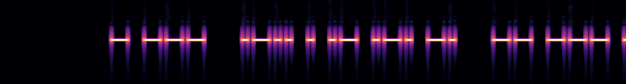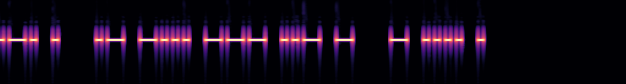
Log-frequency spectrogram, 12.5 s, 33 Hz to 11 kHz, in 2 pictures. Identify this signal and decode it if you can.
Morse code, heard as a keyed tone, about 22 wpm, 700 Hz. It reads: TO LEARN MORE ABOUT THE
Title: Sets of 5 Words Encore2 22wpm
